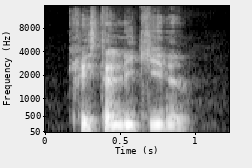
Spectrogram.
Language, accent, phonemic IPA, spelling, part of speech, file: French, France, /kʁis.tal li.kid/, cristal liquide, noun, LL-Q150 (fra)-cristal liquide.wav
- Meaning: liquid crystal (phase of matter)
